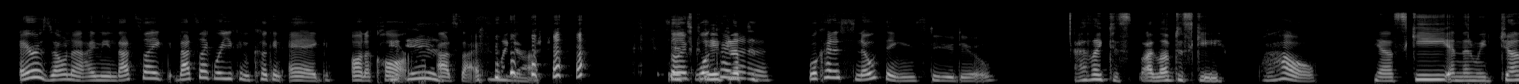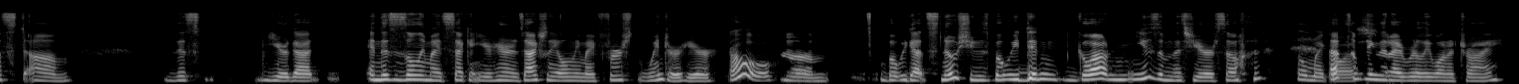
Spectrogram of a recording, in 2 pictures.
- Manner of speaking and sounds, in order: laugh; chuckle
- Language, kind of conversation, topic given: English, unstructured, What do you like doing for fun with friends?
